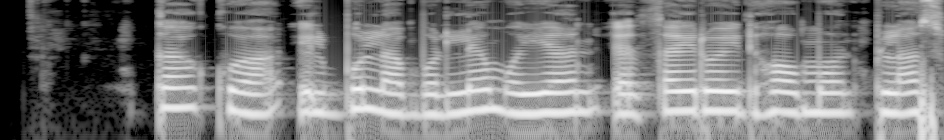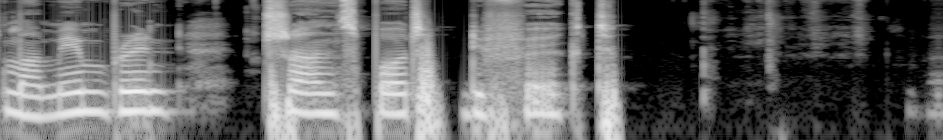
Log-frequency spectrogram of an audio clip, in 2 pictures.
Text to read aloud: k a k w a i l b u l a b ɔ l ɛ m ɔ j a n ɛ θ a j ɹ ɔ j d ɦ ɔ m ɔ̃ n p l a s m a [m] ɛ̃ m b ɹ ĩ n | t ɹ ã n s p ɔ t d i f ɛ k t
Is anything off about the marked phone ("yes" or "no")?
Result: no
